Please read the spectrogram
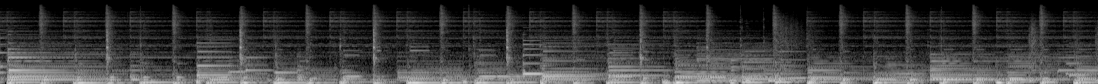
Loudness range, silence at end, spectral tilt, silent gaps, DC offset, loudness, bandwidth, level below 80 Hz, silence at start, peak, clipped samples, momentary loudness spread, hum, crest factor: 1 LU; 0 s; -6.5 dB/octave; none; under 0.1%; -22 LUFS; 17 kHz; -24 dBFS; 0 s; -4 dBFS; under 0.1%; 5 LU; none; 16 dB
